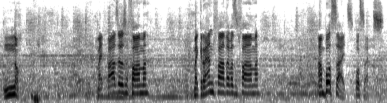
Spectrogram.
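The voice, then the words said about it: Strong European accent. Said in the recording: “With a crazy accent as well ... So where are you from that gives you that accent? ... Europe.”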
